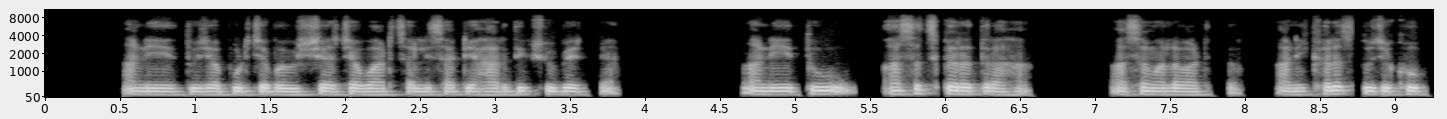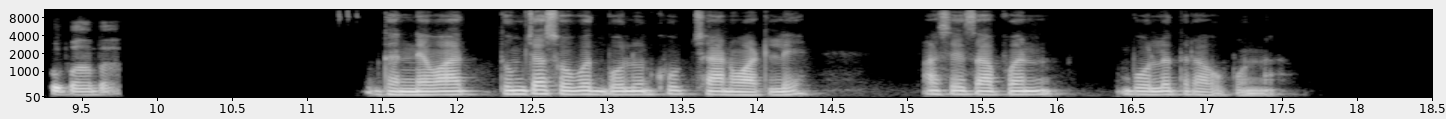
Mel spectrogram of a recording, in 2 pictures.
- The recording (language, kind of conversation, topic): Marathi, podcast, कामात अपयश आलं तर तुम्ही काय शिकता?
- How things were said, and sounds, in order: none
